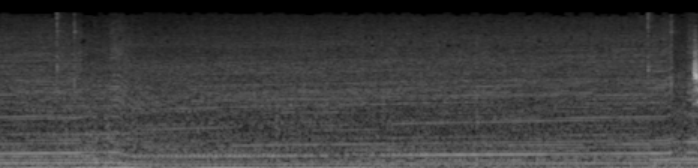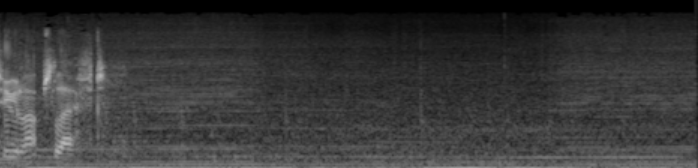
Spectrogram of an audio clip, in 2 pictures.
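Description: A racing car engine drones steadily and drops in pitch as it shifts gears.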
